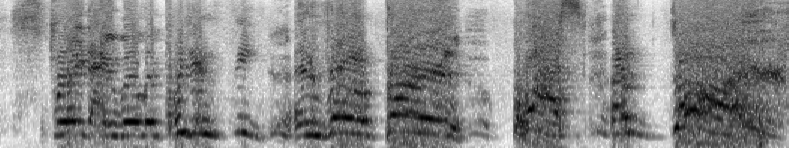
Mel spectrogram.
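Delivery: high, loud declaiming shout; full shout. Acted. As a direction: hurl the line out at full volume. Dramatic outburst in poem.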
